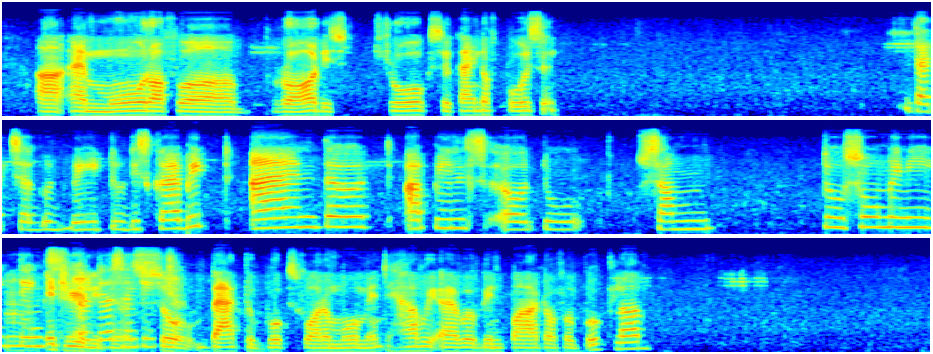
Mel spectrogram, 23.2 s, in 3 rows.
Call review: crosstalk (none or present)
present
